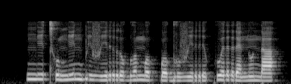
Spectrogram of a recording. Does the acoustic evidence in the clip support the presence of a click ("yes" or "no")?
no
